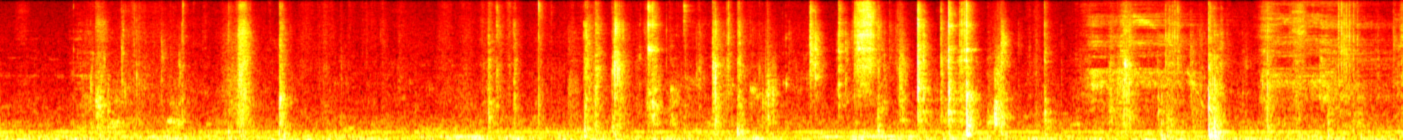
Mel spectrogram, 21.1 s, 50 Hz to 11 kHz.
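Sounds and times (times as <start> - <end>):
faint steady hum: 15.1 - 21.0.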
